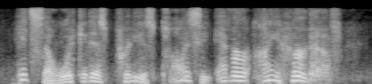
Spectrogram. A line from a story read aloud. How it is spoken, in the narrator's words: he cried, and in their exultation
